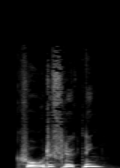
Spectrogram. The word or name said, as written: kvoteflygtning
